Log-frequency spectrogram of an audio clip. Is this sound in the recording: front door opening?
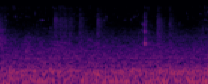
no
